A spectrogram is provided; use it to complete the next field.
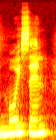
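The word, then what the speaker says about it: moisten: says o this is moisen note that the root is moist but when we add the suffix the T sound disappears hasten the same thing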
